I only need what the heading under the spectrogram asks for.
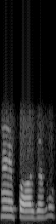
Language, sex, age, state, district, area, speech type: Bengali, female, 18-30, West Bengal, Uttar Dinajpur, rural, conversation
